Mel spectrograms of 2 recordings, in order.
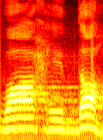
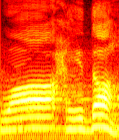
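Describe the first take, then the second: Both takes have the same delivery.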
